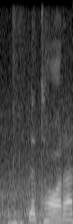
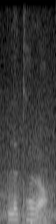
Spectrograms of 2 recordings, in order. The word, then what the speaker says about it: plethora: The next word is plethora, which is a noun and इट is pronounced as plethora. प्लेथोरा नहीं, plethora.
